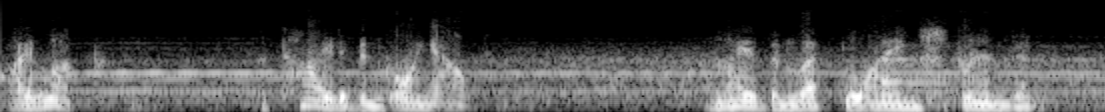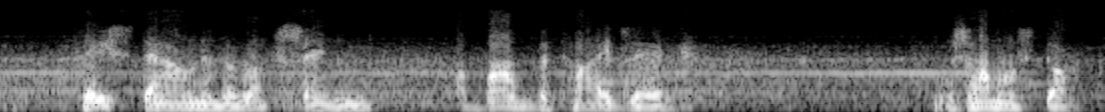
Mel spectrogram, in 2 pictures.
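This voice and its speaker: Actor as a troubled young surfer, noisy old radio. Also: male voice, mid-range voice, unhurried, long pauses, muffled recording, lightly acted. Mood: dazed, shaken. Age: young adult. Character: pale, troubled young surfer recounting his near-death. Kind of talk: 1970s radio drama acting.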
